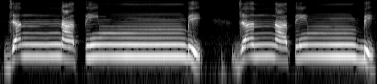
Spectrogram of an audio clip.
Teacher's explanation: हम तीन नहीं पढ़ेंगे बल्कि तिम पढ़ेंगे, मीम की आवाज़ के अंदर इसको कन्वर्ट कर देंगे। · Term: इकलाब का कायदा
